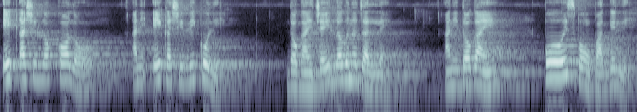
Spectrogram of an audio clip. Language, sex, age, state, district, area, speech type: Goan Konkani, female, 30-45, Goa, Canacona, rural, spontaneous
